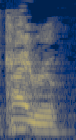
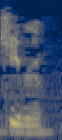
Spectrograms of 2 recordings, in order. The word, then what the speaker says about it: Kairu: It's Kairu. Kairu. It's Long Eye. Sorry, I get annoyed when people pronounce it Kiru.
